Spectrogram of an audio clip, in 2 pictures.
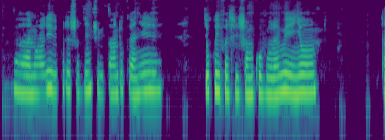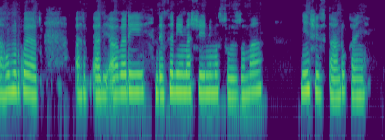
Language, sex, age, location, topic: Kinyarwanda, female, 25-35, Huye, health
